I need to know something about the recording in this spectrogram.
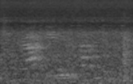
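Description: Chalk writing on a blackboard: faint scraping strokes and a light tap near the end, under faint voices in the background.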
